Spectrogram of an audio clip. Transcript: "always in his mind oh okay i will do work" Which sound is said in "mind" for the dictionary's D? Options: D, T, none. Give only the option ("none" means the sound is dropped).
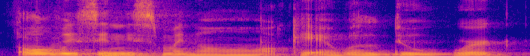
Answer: none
